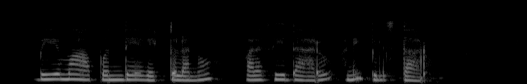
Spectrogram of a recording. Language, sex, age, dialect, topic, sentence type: Telugu, female, 25-30, Southern, banking, statement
